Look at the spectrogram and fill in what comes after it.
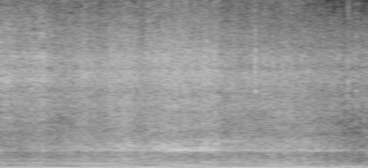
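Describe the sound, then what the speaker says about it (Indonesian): Road traffic passing right beside a house: a loud, close car engine drones steadily throughout, like a vehicle driving past at speed. "Maaf sedikit berisik karena rumah saya pinggir jalan persis"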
